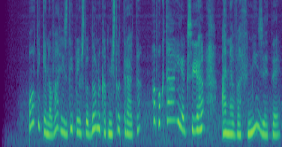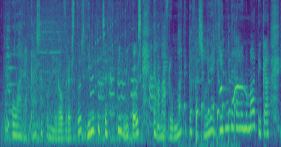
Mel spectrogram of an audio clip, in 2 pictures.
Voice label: character adult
